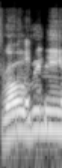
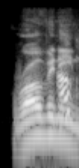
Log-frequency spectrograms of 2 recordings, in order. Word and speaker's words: Rovaniemi: This one took place, and also bear with me with the pronunciation of this Air Force. It's Rovaniemi. base. Rovaniemi.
